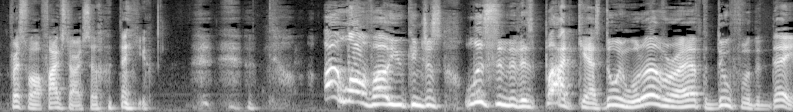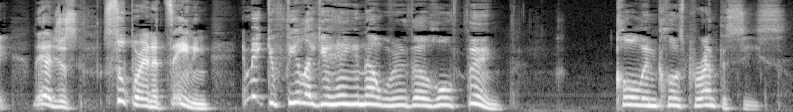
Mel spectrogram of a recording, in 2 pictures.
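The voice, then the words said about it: Put-on New York accent. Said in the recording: “amazing accent ... Yeah, I think that was spot on. ... I'm from New York.”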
